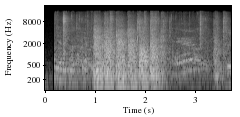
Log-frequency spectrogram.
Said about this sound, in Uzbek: Eshik taqillamoqda. Bu ovoz yig'ilganlar diqqatini tortadi.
